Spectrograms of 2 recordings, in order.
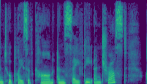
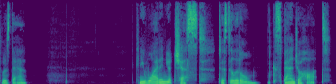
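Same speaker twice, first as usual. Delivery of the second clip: guided breathing. Acted. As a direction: ease the listener into calm, unhurried. Leads a short breathing practice.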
